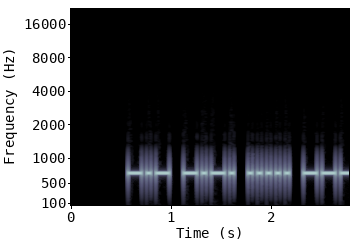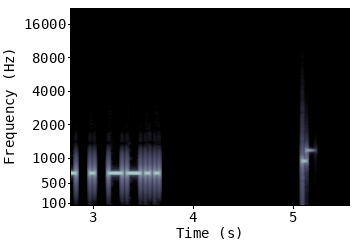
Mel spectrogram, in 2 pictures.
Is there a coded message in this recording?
Yes: Morse code from 0.6 to 3.7 s, heard as a keyed tone, about 26 wpm, 700 Hz. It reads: KC5OEZ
